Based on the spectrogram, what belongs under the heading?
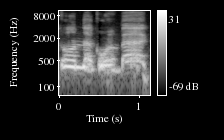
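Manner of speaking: high, whiny mock complaint; hammed-up whining impression; whiny Daisy. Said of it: "Daisy's turn to be whiny".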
